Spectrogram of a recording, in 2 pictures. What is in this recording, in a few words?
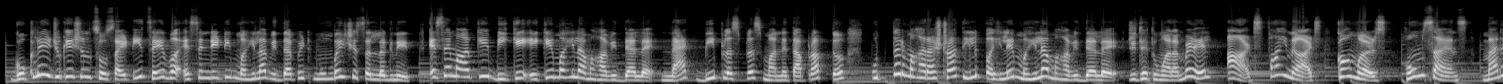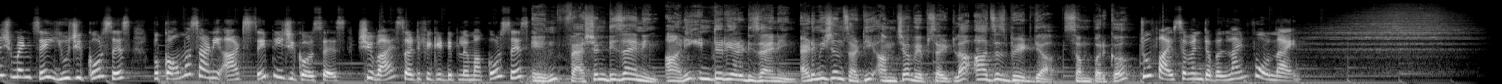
Advertisement Audio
